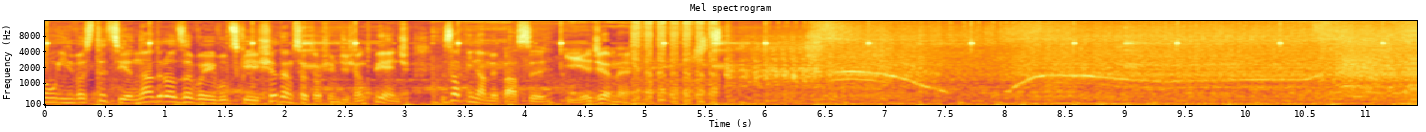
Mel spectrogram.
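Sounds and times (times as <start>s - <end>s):
speech: 0.0s - 5.4s
continuous rumbling background: 0.0s - 11.4s
Porsche 911 engine revving: 4.8s - 11.4s.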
